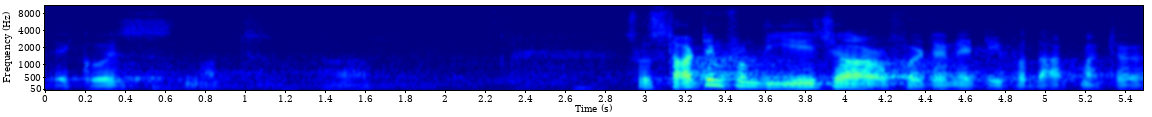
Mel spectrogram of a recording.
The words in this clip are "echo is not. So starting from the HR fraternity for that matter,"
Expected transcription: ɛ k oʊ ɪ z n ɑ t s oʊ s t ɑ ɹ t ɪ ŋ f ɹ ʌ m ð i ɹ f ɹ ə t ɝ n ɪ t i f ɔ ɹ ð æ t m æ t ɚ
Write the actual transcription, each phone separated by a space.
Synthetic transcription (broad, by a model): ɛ k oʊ ɪ z n ɑ t s oʊ s t ɑ ɹ t ɪ ŋ f ɹ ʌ m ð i ɹ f ə t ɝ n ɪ t i f ɔ ɹ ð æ t m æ t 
